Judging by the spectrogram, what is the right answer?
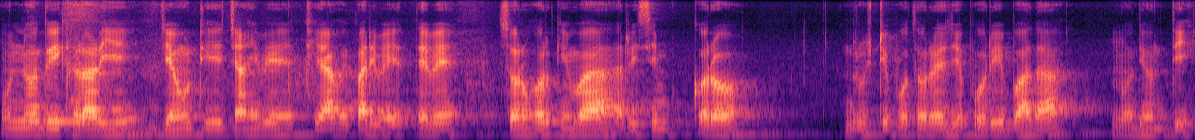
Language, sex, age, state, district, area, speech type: Odia, male, 18-30, Odisha, Boudh, rural, read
